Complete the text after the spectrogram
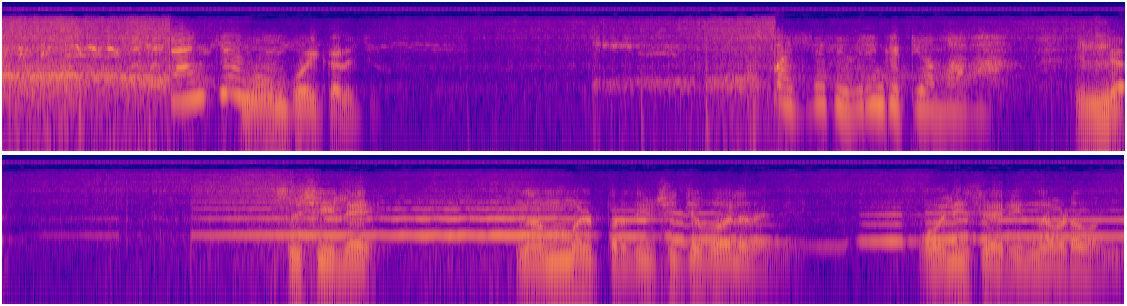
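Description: A middle-aged man speaks with animation close by.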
